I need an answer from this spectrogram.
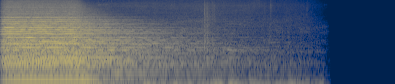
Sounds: Musical instrument, Keyboard (musical), Music, Organ

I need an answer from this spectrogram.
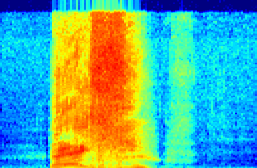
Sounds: Sneeze, Respiratory sounds

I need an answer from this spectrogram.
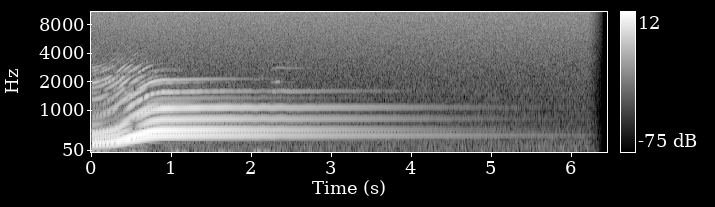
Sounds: Musical instrument, Guitar, Plucked string instrument, Music

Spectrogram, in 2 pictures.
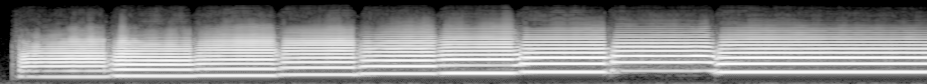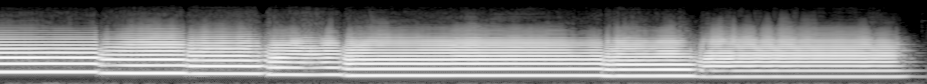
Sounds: Musical instrument, Music, Trumpet, Brass instrument

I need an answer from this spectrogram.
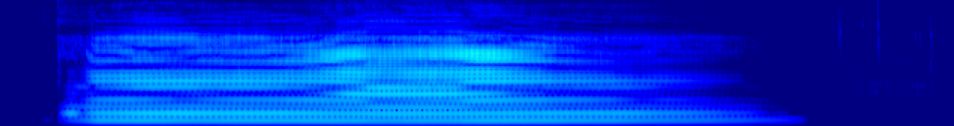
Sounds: Music, Musical instrument, Wind instrument

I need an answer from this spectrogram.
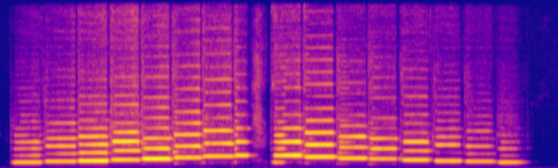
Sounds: Musical instrument, woodwind instrument, Music

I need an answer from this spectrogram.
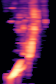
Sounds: Gurgling, Water

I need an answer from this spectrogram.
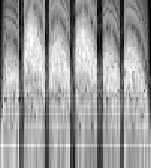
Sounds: Musical instrument, Scratching (performance technique), Music

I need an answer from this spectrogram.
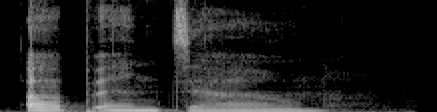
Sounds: Speech, woman speaking, Human voice

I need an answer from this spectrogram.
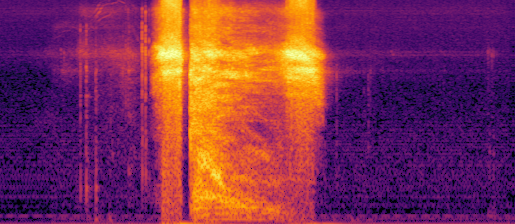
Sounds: Human voice, Speech

